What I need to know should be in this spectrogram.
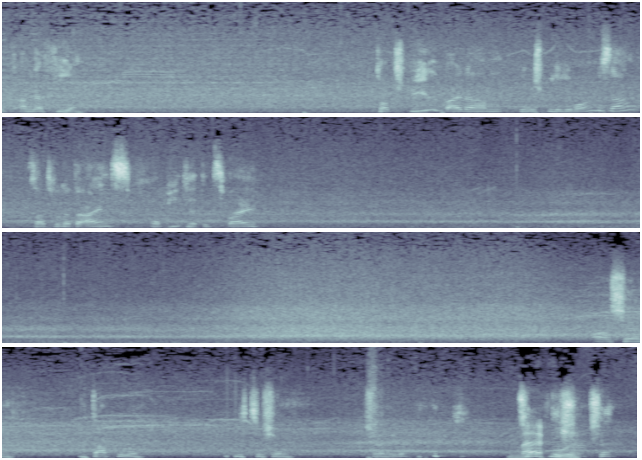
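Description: A stadium crowd murmurs and roars steadily in the background.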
